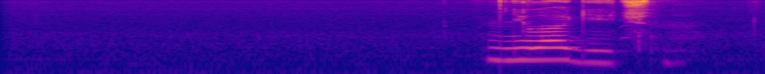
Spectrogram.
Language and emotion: Russian, sad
